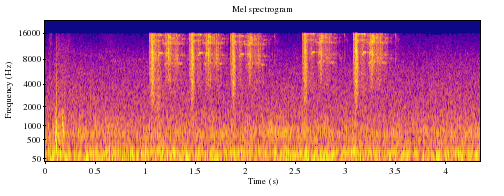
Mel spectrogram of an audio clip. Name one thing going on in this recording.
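Coins clink and jingle in quick bursts.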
